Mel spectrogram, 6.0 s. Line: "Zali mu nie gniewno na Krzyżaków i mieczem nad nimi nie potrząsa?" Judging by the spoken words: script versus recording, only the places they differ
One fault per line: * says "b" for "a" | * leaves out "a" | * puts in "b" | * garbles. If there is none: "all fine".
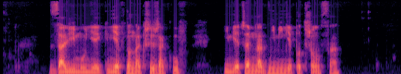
all fine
